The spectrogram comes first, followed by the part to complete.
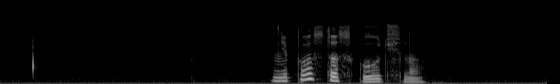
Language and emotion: Russian, sad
